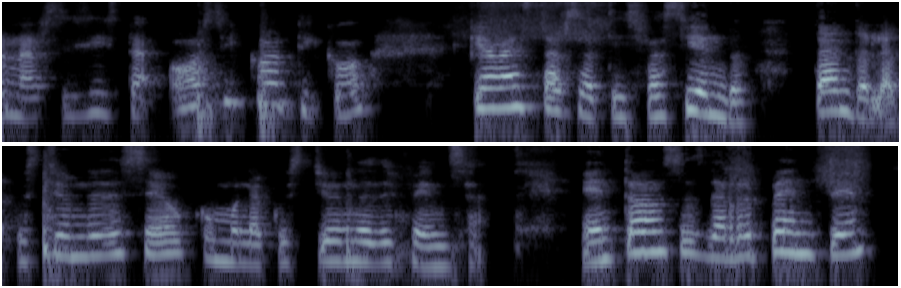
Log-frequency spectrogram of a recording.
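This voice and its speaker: A woman's voice: on the high side, creaky, a little hiss or hum. A woman giving a university psychology lecture, explaining with frequent tag questions and acting out quoted inner voices.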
